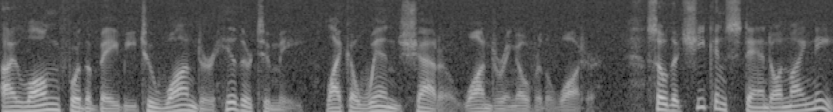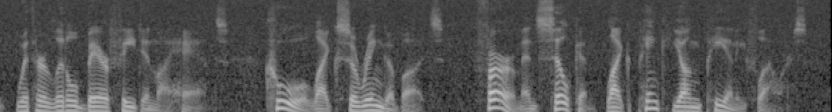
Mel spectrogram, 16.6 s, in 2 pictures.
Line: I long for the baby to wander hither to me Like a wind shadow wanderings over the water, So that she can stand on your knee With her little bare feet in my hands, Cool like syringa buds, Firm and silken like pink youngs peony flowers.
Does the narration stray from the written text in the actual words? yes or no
yes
